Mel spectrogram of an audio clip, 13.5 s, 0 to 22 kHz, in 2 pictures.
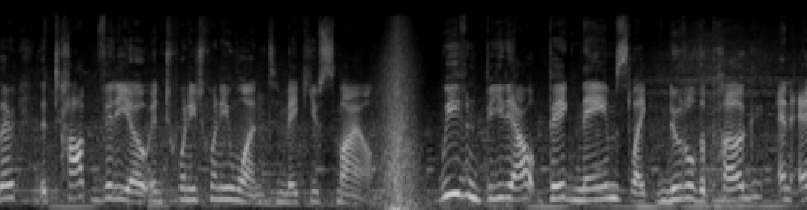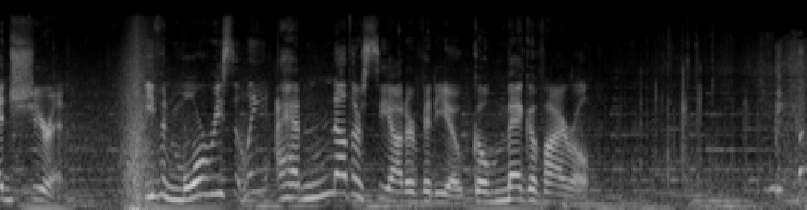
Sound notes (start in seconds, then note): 3.0 whooshing sound effect; 7.6 whooshing sound effect; 12.0 ice cubes banging together; 13.0 laughing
